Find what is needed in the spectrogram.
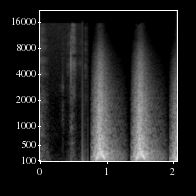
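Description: End-card animation sound effects: three quick whooshing hits about half a second apart, each starting sharply and trailing off.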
